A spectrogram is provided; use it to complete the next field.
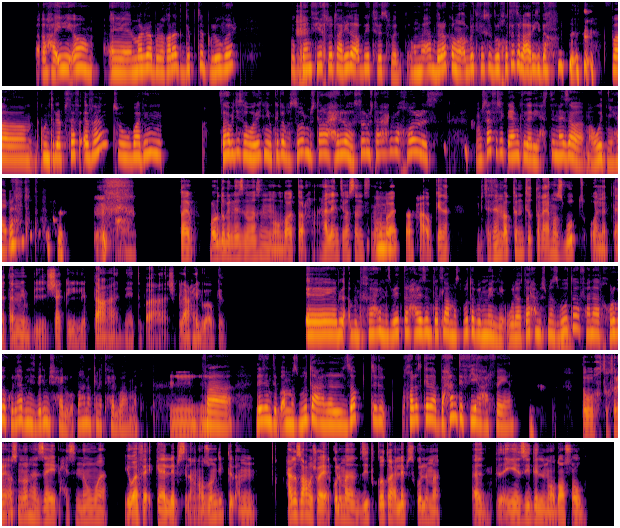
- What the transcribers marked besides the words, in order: laugh; other background noise; chuckle; in English: "event"; chuckle; laugh; unintelligible speech; tsk
- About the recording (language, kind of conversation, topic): Arabic, podcast, إزاي بتختار لبسك كل يوم؟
